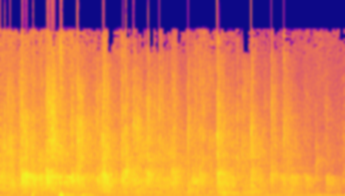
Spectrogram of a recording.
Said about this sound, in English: All right, give them all a round of applause this morning.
